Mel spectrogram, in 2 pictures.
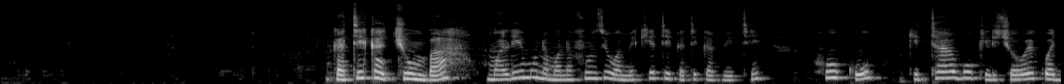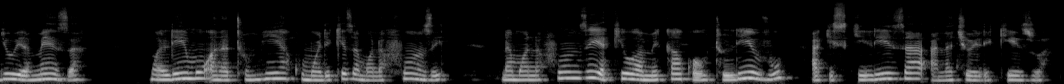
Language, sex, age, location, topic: Swahili, female, 18-24, Dar es Salaam, education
